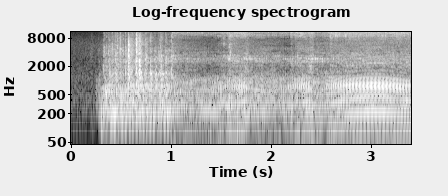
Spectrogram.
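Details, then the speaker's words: 1973 Casal K197 moped, Portuguese-built under Zündapp licence, two-stroke, run after refuelling: catches and buzzes crisply, climbing smoothly in pitch, pulling uphill under load; needs slight adjustment, otherwise runs cleanly. "oh it actually got pulling power it's going uphill"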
